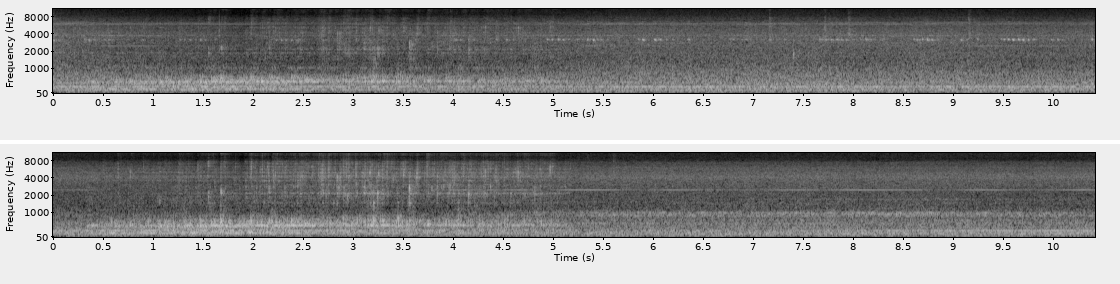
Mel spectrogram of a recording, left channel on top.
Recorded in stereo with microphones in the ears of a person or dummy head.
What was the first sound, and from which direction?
Boiling, 55° right (ahead or behind).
